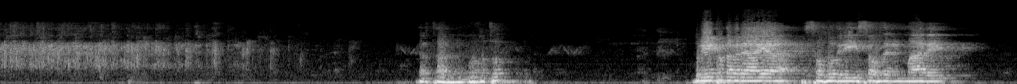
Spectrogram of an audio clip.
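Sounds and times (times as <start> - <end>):
audience applause welcoming a pastor at a church family meeting: 0.0 - 3.6
speech: 4.3 - 5.2, 7.0 - 9.6.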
